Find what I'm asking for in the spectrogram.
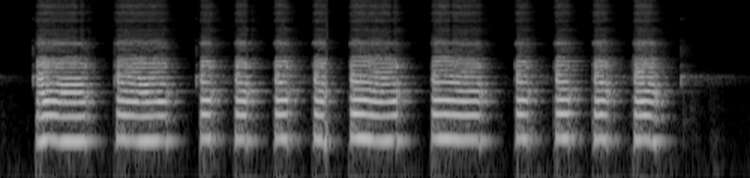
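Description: A player's lips buzzing into a cornet or trumpet mouthpiece in a rhythmic pattern of about a dozen pitched, reedy bursts. Some are long and some are short, close and fairly loud, ending with a soft fading tone.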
